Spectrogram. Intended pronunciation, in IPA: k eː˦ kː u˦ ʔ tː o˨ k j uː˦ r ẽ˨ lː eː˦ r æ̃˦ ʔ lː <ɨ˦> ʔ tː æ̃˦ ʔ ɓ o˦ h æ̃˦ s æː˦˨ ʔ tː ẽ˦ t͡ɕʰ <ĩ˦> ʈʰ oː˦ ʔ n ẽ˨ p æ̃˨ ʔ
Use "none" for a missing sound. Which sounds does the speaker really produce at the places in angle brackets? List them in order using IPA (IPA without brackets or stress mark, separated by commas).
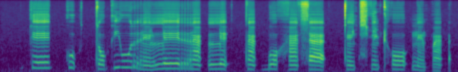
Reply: e˦, ĩ˦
